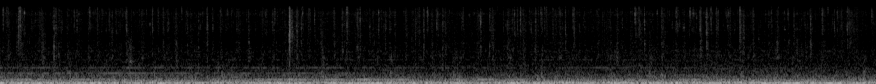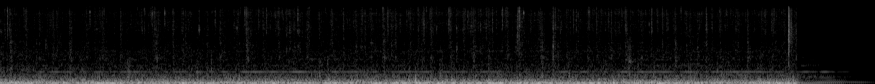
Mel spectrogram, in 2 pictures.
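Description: Dark ambient outro soundtrack: a deep, steady rumbling drone with many scattered crackles over it and a few faint held tones that shift about nine seconds in.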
